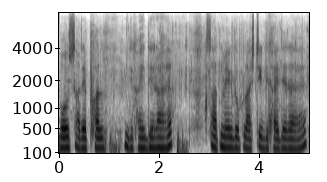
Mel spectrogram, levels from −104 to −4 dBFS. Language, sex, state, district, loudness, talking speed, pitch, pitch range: Hindi, male, Jharkhand, Deoghar, -18 LUFS, 190 wpm, 165 Hz, 160-180 Hz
